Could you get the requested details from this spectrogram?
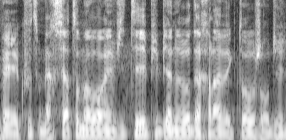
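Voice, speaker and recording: A man at a fairly low pitch, very fast pace and monotone, flat intonation. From southern France (Mazamet, near Toulouse). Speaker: marketing agency founder. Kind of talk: podcast interview.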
